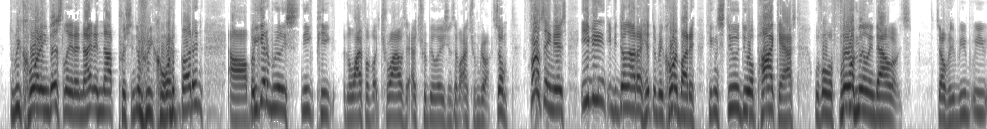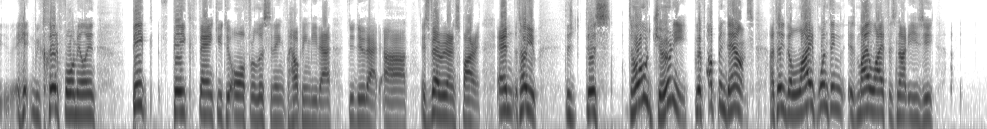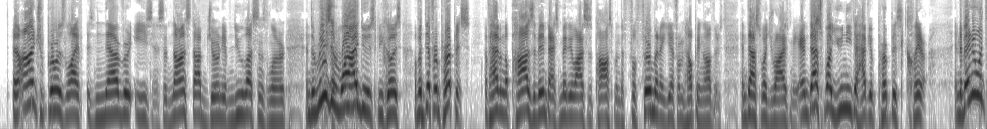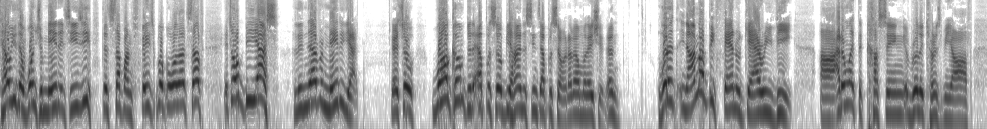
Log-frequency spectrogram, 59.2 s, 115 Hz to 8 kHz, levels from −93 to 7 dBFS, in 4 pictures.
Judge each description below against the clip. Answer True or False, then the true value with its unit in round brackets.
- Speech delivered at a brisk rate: True (235 wpm)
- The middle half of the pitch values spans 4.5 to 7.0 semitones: True (4.9 semitones)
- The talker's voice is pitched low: False (190 Hz)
